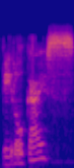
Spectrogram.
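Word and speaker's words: Betelgeuse: film um and it can also be pronounced betelgeist which I I don't like as much but it's actually Arabic a lot of the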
